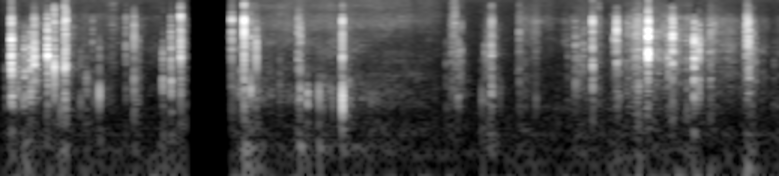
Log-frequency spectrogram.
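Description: Fingertips rub and turn the stiff, wavy pages of an open, water-damaged glossy paper fashion magazine lying on a table. Quiet, bright crinkles and dry crackles come in quick bursts, with a brief silent gap early on. The rustling swells again toward the end as more pages are handled.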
